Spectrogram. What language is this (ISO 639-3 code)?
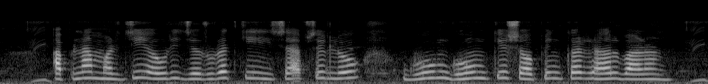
bho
